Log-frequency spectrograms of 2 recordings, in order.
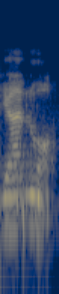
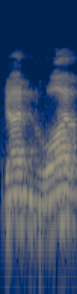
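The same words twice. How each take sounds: First: यानुआ with the r dropped into an open "aa"; यानुआ starting with y, no final r; German pronunciation. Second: यानुआर with the final r sounded; wrong pronunciation. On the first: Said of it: "pronounce करते हैं यानुआ". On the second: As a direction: show the mistake: यानुआर ending in a clear r. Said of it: "यानुआर नहीं". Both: Shown as a demonstration.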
